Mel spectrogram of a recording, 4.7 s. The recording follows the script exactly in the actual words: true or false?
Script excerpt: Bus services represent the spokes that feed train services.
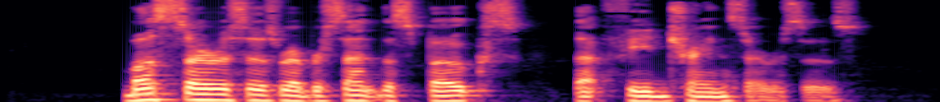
true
